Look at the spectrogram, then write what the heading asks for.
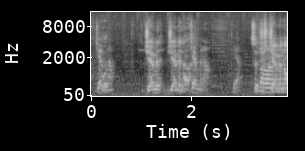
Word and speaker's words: Gemina: Now this is, I don't know if it's pronounced Gemina. Gemina.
